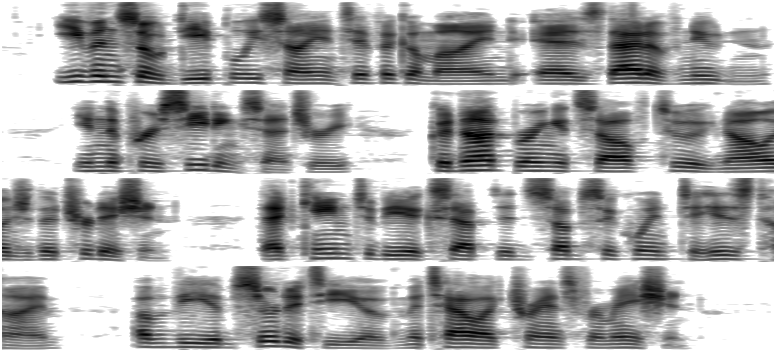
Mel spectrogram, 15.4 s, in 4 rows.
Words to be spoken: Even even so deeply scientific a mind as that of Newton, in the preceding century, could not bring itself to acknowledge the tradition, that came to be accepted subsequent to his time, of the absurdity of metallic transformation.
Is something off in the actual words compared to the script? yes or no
yes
